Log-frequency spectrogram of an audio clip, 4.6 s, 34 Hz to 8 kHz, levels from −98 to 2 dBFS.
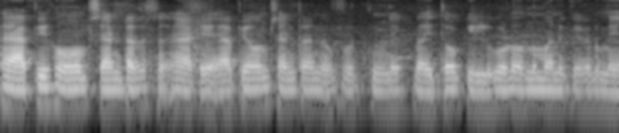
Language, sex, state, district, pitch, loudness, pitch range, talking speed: Telugu, male, Andhra Pradesh, Visakhapatnam, 100 Hz, -22 LUFS, 100-105 Hz, 140 wpm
